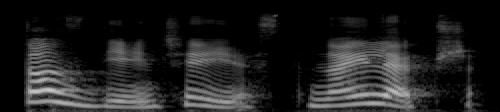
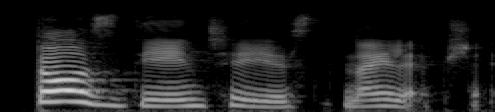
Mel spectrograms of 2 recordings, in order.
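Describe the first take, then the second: No difference in how they are said.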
